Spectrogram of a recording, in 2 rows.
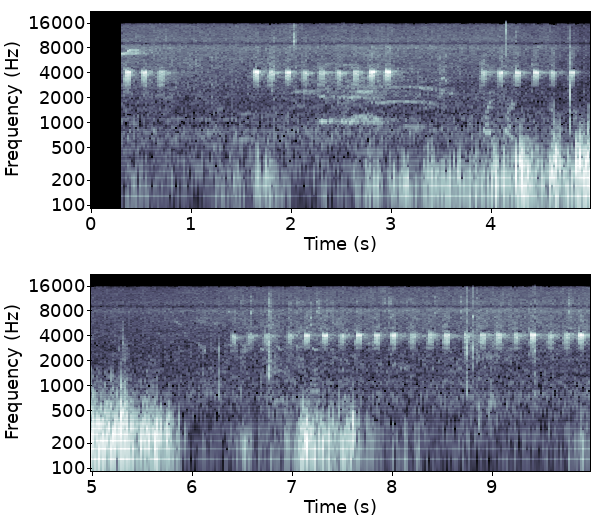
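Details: Plain prinia (Prinia inornata herberti) at Samut Prakan, Thailand, 4 October 2018, giving rapid runs of thin, high, buzzy notes in bursts of one to three seconds, over low croaking frogs and a steady rumble.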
